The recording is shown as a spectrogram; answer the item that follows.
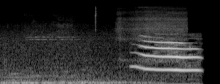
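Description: A single loud cat meow about a second and a half in, sliding down a little in pitch and then holding before it cuts off abruptly. Before it there is a steady low room hum.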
